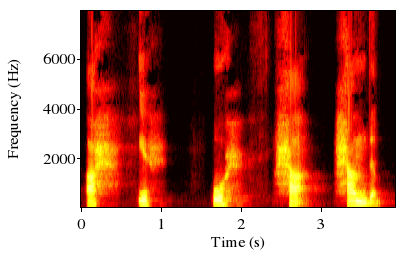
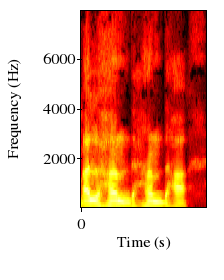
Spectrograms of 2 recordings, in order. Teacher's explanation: یہ گلے کے جو ہے نا وہ آخری حصے سے ادا ہوتی ہے، اور ہا جو میٹھی ہا ہے، حمد والی ہا ہے، وہ گلے کے درمیان سے ادا ہوتی ہے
